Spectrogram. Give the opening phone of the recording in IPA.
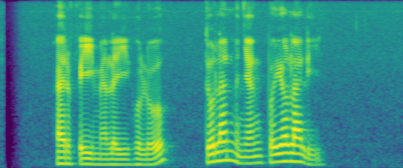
h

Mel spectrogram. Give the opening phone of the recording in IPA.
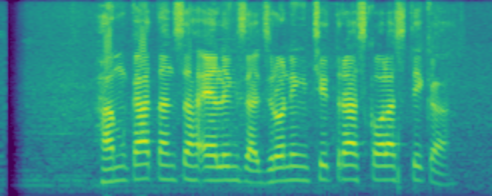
h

